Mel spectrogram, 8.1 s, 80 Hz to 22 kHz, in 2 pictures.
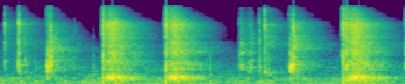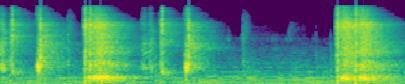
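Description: Pump-action toy shotgun for 6 mm BBs (CA880) being racked repeatedly: about five rasping strokes of the plastic forend, with sharp clicks between them. Background music plays underneath.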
